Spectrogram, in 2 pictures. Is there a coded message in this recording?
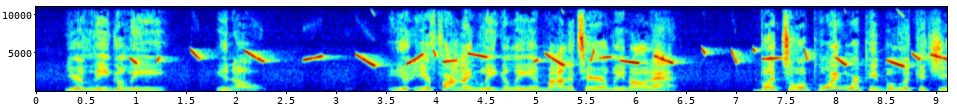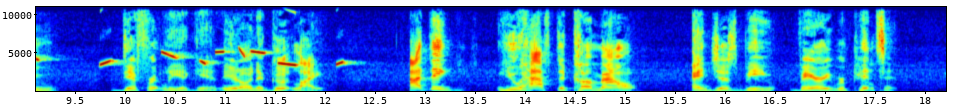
No, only bird-like chirps, with speech in English.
